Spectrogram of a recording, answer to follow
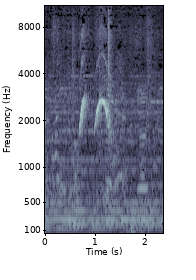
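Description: Live indie rock band playing held guitar and bass notes, with two short whistles, each rising and falling, in the middle.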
